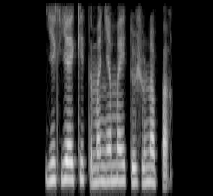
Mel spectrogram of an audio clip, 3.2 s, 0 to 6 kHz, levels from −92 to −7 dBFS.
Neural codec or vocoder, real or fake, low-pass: vocoder, 22.05 kHz, 80 mel bands, Vocos; fake; 5.4 kHz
